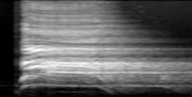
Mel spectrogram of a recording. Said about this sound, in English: An ear-piercing scream in the middle of the night shattered the illusion that Fantasia would ever know a period of true peace.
